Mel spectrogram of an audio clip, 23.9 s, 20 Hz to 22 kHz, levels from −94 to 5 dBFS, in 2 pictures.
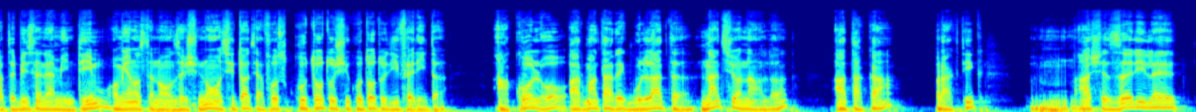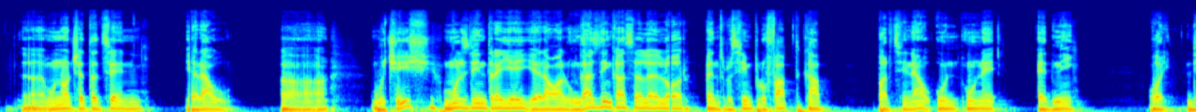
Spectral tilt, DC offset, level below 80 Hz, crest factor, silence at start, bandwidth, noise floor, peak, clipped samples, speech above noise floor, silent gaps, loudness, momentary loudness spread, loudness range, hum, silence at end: -5.5 dB/octave; under 0.1%; -38 dBFS; 14 dB; 0 s; 15.5 kHz; -61 dBFS; -12 dBFS; under 0.1%; 36 dB; none; -26 LUFS; 8 LU; 3 LU; none; 0 s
